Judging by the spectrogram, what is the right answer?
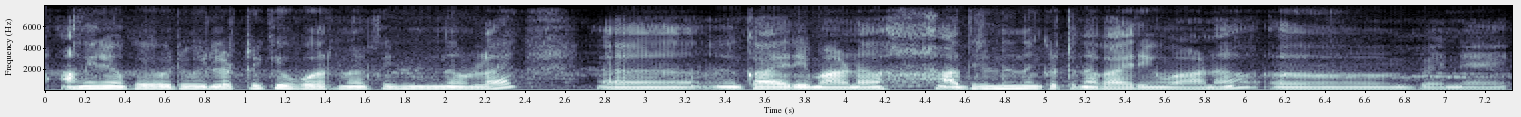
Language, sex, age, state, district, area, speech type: Malayalam, female, 45-60, Kerala, Pathanamthitta, rural, spontaneous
